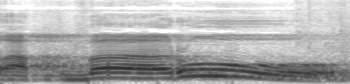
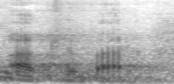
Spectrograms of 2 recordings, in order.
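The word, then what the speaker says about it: أكبر: Maka bacanya itu harus Allahu Akbaru, Allahu Akbar. Roknya yang akbaru itu dibaca akbaru. Salah kalau baca Allahu Akbar, Allahu Akbar. Salah. Allahu Akbar, Allahu Akbar. Harusnya Allahu Akbaru, Allahu Akbaru.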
